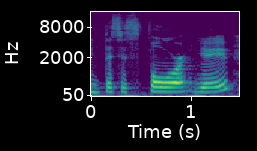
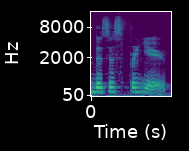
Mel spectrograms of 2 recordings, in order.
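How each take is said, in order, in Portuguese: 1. A palavra 'for' tem uma vogal plena, como em 'four'. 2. A palavra 'for' tem uma vogal reduzida, como em 'fur'. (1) "Em vez de this is for you" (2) "você pode escutar muito this is for you"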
